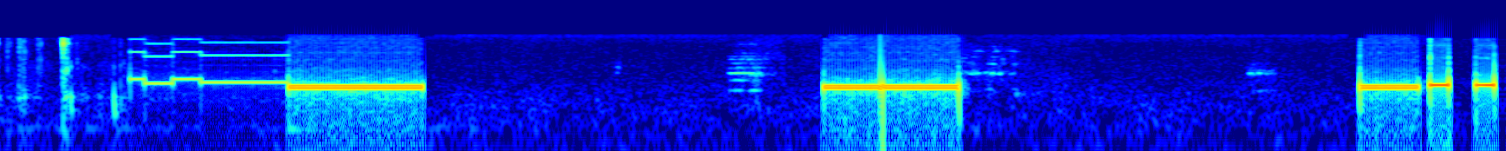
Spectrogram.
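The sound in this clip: Telephone line tones play while a call is transferred to an accounting department: a few short dialing beeps, then long, steady, mid-pitched tones repeating with pauses of silence between them, with no voices.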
